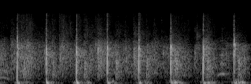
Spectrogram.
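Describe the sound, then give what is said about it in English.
Audience applause in a slow, even rhythm, about eight distinct claps spaced evenly over a couple of seconds, moderately loud, with no talking. “I think you've laid out, like, all of the really true practical reasons, and as your round of applause shows, that, you know, we're on your side.”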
